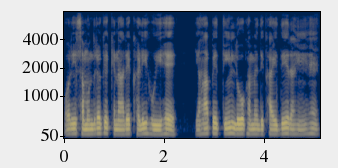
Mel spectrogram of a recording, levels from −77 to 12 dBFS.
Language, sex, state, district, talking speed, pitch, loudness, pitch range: Hindi, male, Madhya Pradesh, Bhopal, 200 wpm, 110 Hz, -16 LUFS, 110-120 Hz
